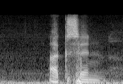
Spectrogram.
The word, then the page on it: accent: Catalan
